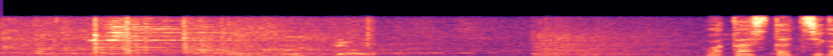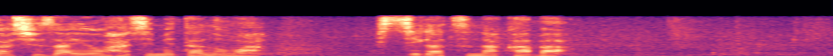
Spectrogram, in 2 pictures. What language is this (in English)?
Japanese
